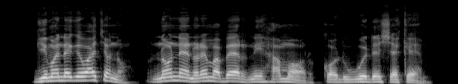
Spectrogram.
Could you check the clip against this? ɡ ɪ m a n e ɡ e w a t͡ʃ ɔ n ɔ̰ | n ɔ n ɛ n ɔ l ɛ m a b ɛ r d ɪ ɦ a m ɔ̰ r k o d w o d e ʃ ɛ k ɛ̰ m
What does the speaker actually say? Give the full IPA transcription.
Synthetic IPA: ɡ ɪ m a n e ɡ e w a t͡ʃ ɔ n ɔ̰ | n ɔ n ɛ n ɔ ɾ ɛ m a b ɛ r n ɪ ɦ a m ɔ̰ r k ɔ d w o d e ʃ ɛ k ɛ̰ m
